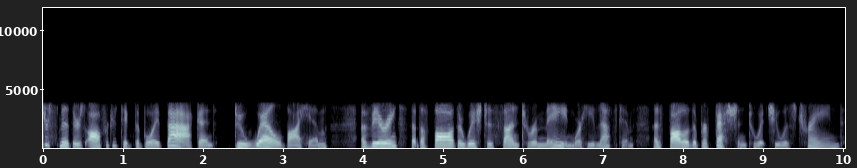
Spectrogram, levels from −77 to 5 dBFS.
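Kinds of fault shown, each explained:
Nothing to flag here, just telephone-band speech topping out around 3.8 kHz with no faults to pick out.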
